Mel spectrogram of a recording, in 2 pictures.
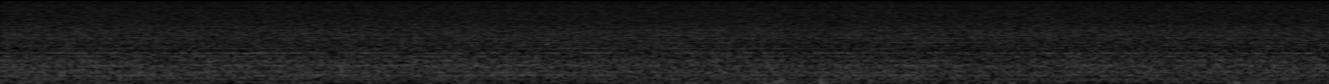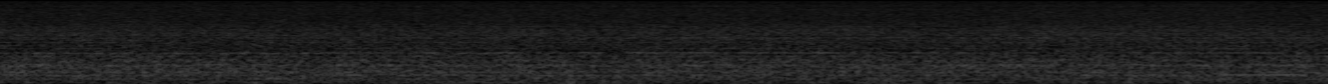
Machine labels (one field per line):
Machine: fan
